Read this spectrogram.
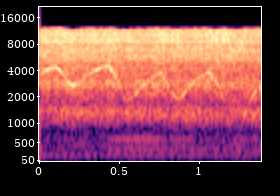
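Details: Dental drill with water spray sectioning an infected wisdom tooth (left third molar) for extraction, patient with a week of trouble, nitrous oxide offered: steady high-pitched whine with slowly wavering pitch over spray hiss.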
